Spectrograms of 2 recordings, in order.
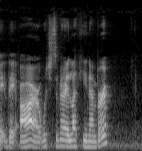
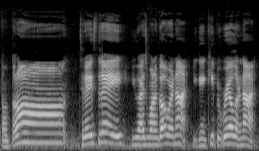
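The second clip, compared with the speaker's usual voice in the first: mock archangel call; 4 semitones higher, 5 dB louder than usual. Archangel Gabriel calling the dead out of coffins, hammed-up. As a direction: herald the resurrection with mock drama.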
